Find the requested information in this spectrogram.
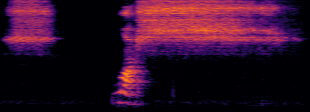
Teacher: Okay, you shouldn't be able to feel any movement in your throat. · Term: unvoiced sound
